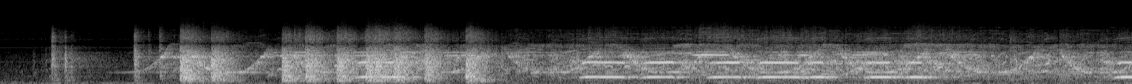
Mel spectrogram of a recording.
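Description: A burst of metallic clanks and thumps as Mr. Benny opens his safe gives way to a loud vault burglar alarm, installed by a bandleader: repeated honking blasts in a steady rhythm layered over a wavering, wailing siren tone.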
